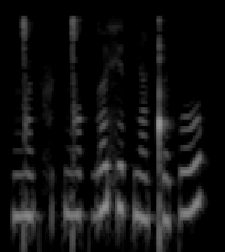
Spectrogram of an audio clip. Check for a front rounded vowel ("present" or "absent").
present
